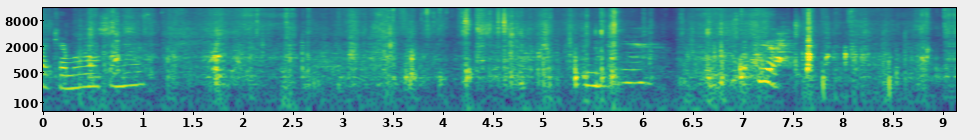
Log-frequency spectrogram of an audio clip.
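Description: Items rustle and knock as they are handled.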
